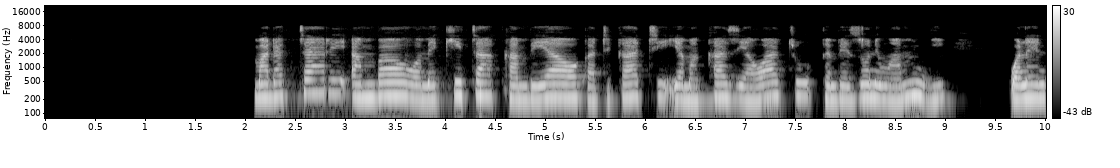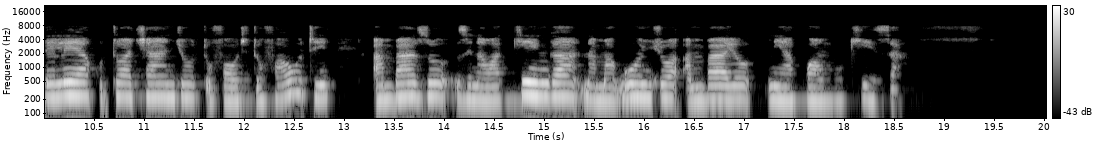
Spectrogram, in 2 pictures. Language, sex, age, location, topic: Swahili, female, 36-49, Dar es Salaam, health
